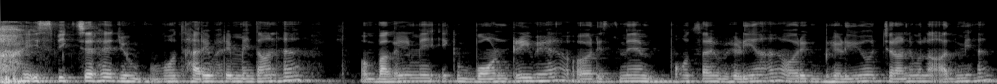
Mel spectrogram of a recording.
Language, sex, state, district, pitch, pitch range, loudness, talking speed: Hindi, male, Bihar, Gaya, 140 Hz, 130-155 Hz, -22 LUFS, 170 wpm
